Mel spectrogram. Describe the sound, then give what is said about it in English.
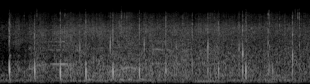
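Scattered applause from an audience at a presentation about the Script Talk pharmacy service, with sharp individual claps popping out over a steady patter of hands, moderately loud and continuous throughout. “I want to hear some claps on this one.”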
